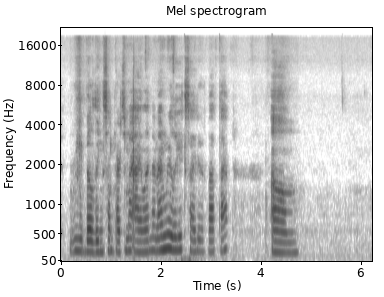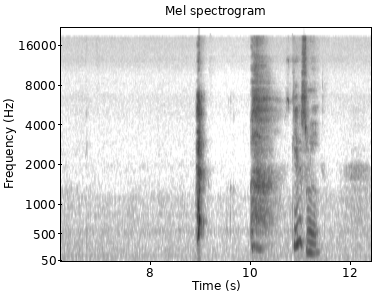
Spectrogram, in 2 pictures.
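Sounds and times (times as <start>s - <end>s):
quiet hum: 0.0s - 12.4s
speech: 0.2s - 3.5s, 4.2s - 4.8s, 10.9s - 11.5s
person hiccuping from eating noodles too fast: 8.9s - 9.2s.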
